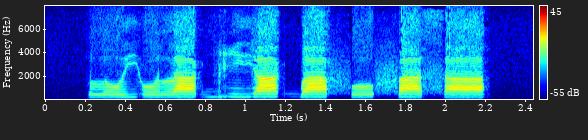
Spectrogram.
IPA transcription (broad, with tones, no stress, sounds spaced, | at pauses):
l o˨ j o˨ l a˧ ɡ͡b i˧ j a˦ ɡ͡b a˦˨ f o˨˦ f a˦˨ s a˧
